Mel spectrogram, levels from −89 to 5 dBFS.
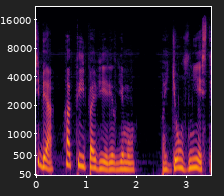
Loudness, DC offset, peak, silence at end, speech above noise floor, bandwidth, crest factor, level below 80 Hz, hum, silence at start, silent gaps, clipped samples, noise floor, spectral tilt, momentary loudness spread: -22 LUFS; under 0.1%; -6 dBFS; 0 s; 21 dB; 15.5 kHz; 16 dB; -50 dBFS; none; 0 s; none; under 0.1%; -41 dBFS; -7 dB/octave; 7 LU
